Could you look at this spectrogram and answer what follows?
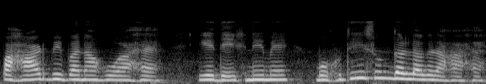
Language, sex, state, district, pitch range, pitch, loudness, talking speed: Hindi, female, Gujarat, Gandhinagar, 200-225 Hz, 215 Hz, -17 LUFS, 175 wpm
